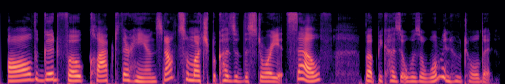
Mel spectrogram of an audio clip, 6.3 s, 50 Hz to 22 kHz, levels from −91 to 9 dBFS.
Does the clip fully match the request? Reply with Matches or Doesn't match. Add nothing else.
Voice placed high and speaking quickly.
Matches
